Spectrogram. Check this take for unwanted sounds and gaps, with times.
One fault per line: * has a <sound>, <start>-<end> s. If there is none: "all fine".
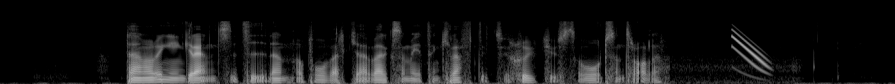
* has a chirp, 7.3-7.7 s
